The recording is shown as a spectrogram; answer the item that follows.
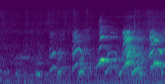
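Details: Month-old Pit Bull puppies, hungry and waiting for food after their mother Namtan nursed them, give scattered high-pitched whines and squeaky yelps that grow louder toward the end.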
